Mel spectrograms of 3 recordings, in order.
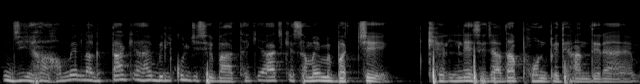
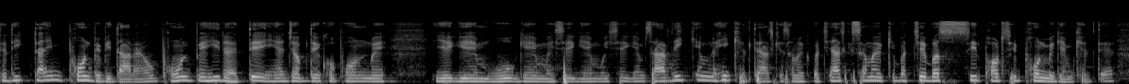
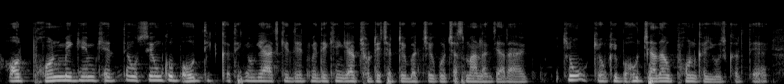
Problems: none marked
